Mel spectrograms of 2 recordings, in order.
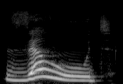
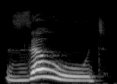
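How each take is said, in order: Both takes have the same delivery.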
